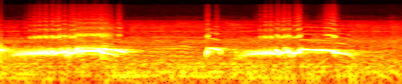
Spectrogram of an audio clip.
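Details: Cooing of a spotted dove in breeding condition: a long, tremulous low coo, then a short sharp note and another drawn-out wavering coo, close and clear.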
